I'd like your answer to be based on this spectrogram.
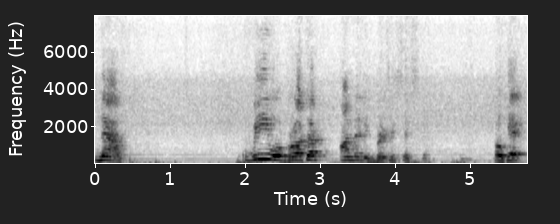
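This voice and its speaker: Speaking at a fairly slow pace, a man uses a high pitch with ordinary variation and long, frequent pauses. Noticeable background noise and audible room echo surround him. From Tobago, Trinidad and Tobago. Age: 70s. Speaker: visitor tracing his ancestry. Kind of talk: storytelling to elders. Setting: meeting at a chief's palace.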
